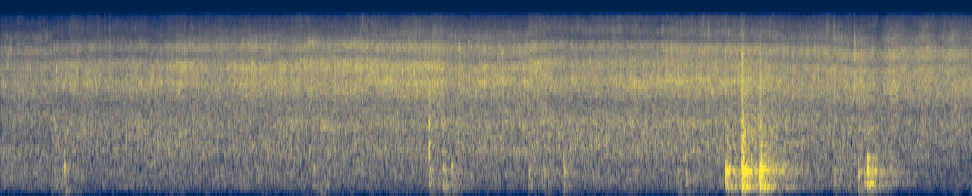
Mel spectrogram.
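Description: Diced chicken, capsicum, onion and tomato sizzling steadily in a hot nonstick frying pan, stir-fried with a wooden spatula. A few scrapes and knocks of the spatula against the pan break in, the loudest about seven and a half seconds in.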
